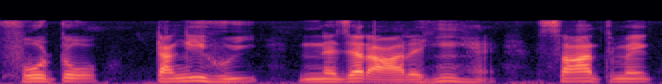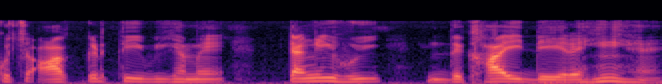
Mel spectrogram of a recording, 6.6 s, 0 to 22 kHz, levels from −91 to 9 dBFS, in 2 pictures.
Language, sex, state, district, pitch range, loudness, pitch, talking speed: Hindi, male, Chhattisgarh, Bastar, 125-145 Hz, -21 LUFS, 140 Hz, 170 wpm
